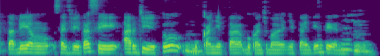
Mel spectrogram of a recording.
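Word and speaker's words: Hergé: Jadi kalau di inisialnya itu seharusnya GR. Oh iya benar. Oh dibalik ya? Iya, akhirnya dia balik. Tapi pronunciation-nya jadi RG. Iya, pronunciasi secara Prancis ya kalau nggak salah.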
